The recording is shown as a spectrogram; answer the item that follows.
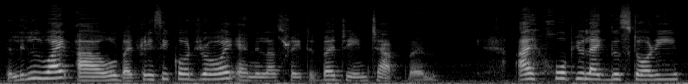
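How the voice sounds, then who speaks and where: Woman, children's story read-aloud, slow pace, animated intonation, expressive, drawn-out emphasis. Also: mid-range voice.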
